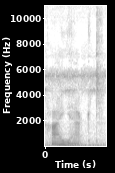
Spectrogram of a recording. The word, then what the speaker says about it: kayaked: It ends with the K. It makes the T sound on the ED, so kayaked.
